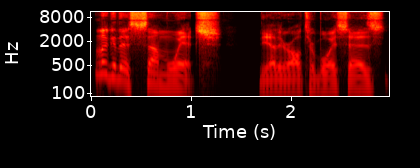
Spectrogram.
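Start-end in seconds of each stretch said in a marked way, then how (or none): 0.0-1.3 higher, slow, showing off the catch; proud proclamation. A narrator's reading. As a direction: announce the fish proudly, drawing it out.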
